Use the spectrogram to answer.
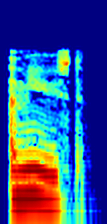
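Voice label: "amused", British English; Life, leisure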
